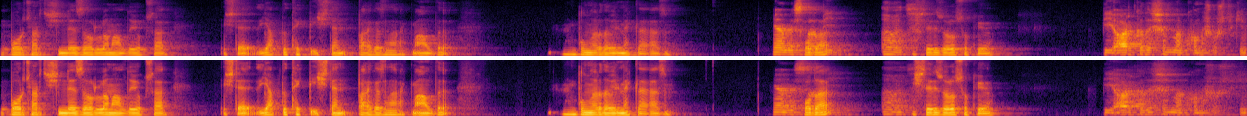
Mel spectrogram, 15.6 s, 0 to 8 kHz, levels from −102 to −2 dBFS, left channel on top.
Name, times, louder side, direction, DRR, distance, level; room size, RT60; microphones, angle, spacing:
voice 1, 0.0-2.1 2.8-5.7 7.0-8.4 10.1-10.4 11.4-12.4, right 6 dB, 55° right, 0.4 m, -21 dB
voice 2, 9.7-10.4 11.0-11.5 13.8-15.5, left 3 dB, 85° left, 1.3 m, -28 dB
10.0 x 8.3 x 7.4 m
head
